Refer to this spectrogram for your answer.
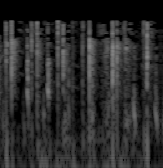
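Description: An audience breaks into applause, a dense, irregular patter of many hands clapping at once, steady and moderately loud for about two seconds with no voices over it.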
